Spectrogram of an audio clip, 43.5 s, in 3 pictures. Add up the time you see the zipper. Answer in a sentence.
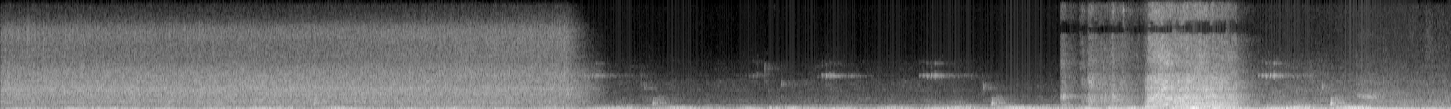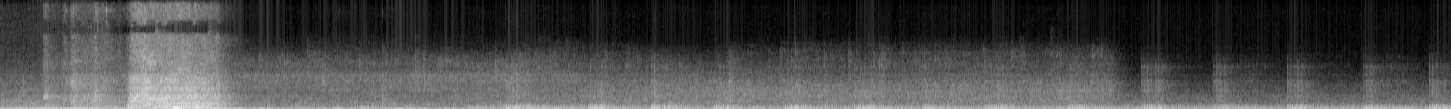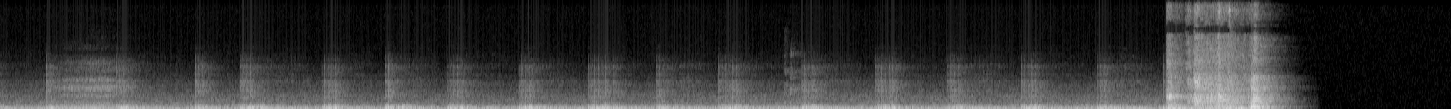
The zipper can be heard for 5 seconds in total.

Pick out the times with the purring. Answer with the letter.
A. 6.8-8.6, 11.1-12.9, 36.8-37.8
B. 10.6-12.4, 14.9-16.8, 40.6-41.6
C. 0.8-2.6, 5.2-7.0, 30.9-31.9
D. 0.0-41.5
D.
